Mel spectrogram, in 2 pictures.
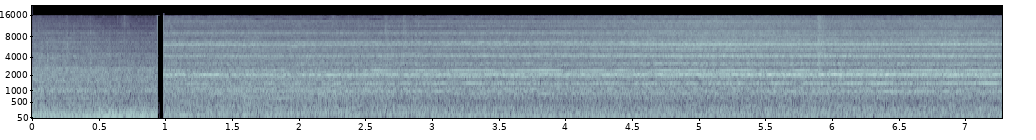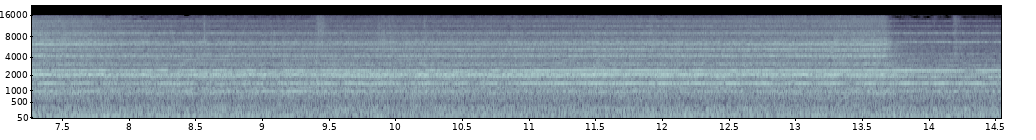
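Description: A light rail train rolls slowly past with a low rumble.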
